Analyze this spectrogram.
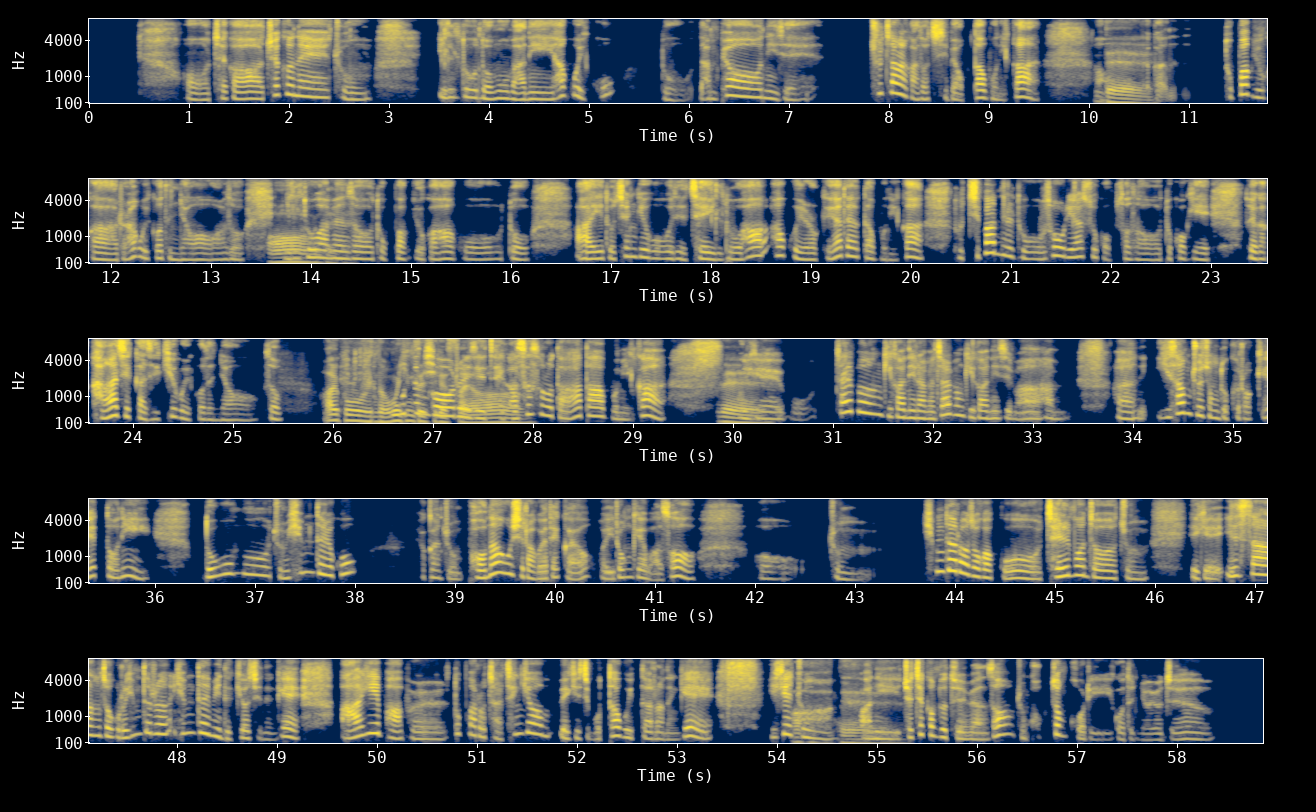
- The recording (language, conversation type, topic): Korean, advice, 번아웃으로 의욕이 사라져 일상 유지가 어려운 상태를 어떻게 느끼시나요?
- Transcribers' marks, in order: none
